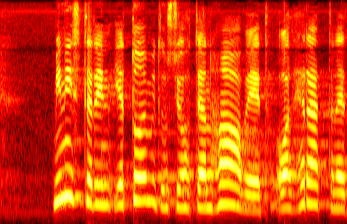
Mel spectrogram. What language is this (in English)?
Finnish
